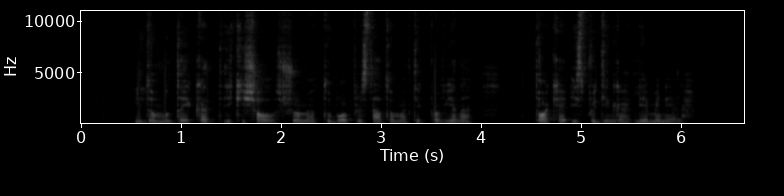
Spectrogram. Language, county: Lithuanian, Alytus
